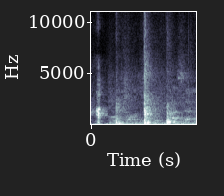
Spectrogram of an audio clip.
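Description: A football being kicked against a wall, with a sharp thud about every half second, four in all.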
